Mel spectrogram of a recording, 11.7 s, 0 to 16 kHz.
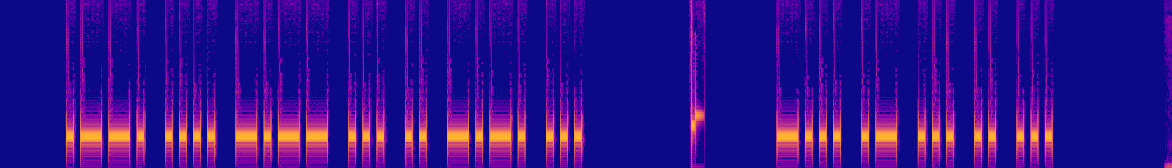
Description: Morse code, heard as a keyed tone, about 17 wpm, 700 Hz. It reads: PHYSICS BASIS
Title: Sentences from Top 1000 Words - Review Part 5 - New Word Drill - 17wpm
